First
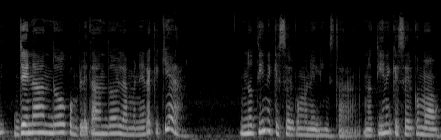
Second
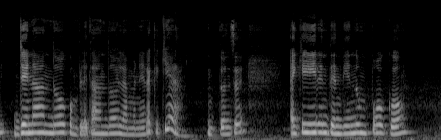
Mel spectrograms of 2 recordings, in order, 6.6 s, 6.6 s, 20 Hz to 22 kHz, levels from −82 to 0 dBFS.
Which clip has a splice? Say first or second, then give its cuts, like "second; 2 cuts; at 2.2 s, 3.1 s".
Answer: second; 1 cut; at 3.1 s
